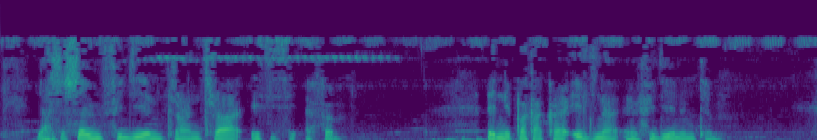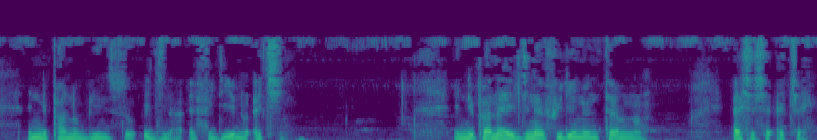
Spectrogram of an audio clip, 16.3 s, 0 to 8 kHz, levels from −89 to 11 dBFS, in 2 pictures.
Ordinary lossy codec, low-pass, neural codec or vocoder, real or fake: MP3, 24 kbps; 7.2 kHz; none; real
